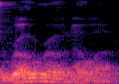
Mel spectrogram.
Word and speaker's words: Roronoa: No, it's Roronoa.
